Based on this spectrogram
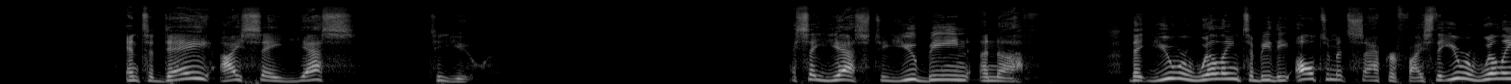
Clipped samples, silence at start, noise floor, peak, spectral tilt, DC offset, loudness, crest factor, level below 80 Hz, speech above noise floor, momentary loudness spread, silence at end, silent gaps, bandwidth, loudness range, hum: under 0.1%; 1.25 s; -88 dBFS; -12 dBFS; -4 dB/octave; under 0.1%; -32 LUFS; 22 dB; -76 dBFS; 57 dB; 14 LU; 0 s; none; 17.5 kHz; 15 LU; none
